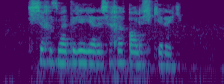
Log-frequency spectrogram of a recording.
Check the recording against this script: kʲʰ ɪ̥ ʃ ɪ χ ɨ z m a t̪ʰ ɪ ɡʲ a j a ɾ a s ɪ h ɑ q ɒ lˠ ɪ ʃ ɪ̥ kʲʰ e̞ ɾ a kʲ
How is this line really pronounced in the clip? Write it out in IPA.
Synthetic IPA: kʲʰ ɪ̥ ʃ ɪ χ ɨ z m a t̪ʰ ɪ ɡʲ a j a ɾ a ʃ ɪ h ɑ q ɒ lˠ ɪ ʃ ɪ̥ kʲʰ e̞ ɾ a kʲ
